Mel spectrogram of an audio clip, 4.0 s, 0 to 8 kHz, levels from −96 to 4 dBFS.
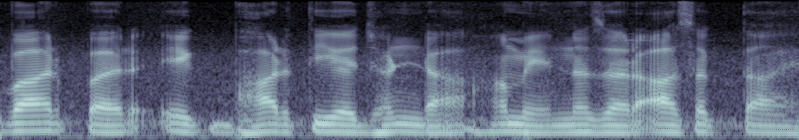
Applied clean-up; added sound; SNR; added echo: none; none; none; none.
